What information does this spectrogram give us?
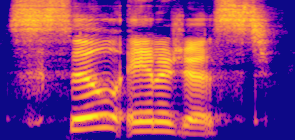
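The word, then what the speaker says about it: Syl Anagist: the sil Sil anagist Sil anagist is how the audiobook reader pronounces it this is how we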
